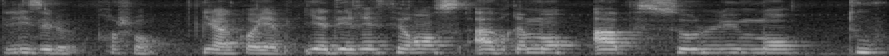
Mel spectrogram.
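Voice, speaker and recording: A woman's voice: mid-range voice, level tone, fairly quick, a little hiss or hum. A tired young woman co-hosting a book video, bubbly and self-mocking as she chats. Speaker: book channel co-host. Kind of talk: casual chat.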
